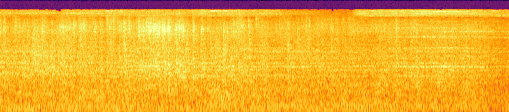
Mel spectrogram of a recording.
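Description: Freight train's cars rolling past at close range, covered hoppers, boxcars and tank cars, with steel wheels running on the rails in a steady, heavy rumble.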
